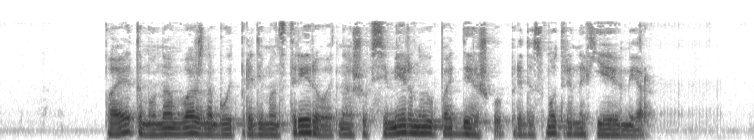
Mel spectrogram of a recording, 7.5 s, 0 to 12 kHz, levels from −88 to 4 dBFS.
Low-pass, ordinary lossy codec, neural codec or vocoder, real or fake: 7.2 kHz; MP3, 96 kbps; none; real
